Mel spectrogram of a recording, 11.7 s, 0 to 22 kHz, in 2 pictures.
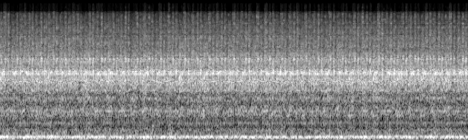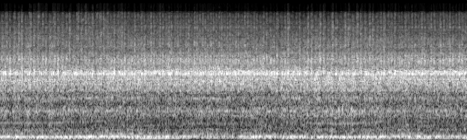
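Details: LS2 V8 engine ticking at idle: fast, light tick about three per second above a loud, even engine note; top-end tick, cause unconfirmed.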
